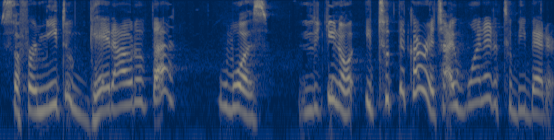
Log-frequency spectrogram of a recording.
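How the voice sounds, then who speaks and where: With a Colombian accent, a woman talks at a moderate pace in a high pitch with lively intonation. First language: Spanish. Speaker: parenting podcast host. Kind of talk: personal story in podcast conversation.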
